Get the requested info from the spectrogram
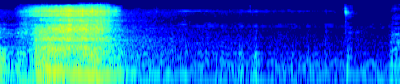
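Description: A man's short, sharp breath in close to a microphone, lasting about half a second, with a tiny click near the end.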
